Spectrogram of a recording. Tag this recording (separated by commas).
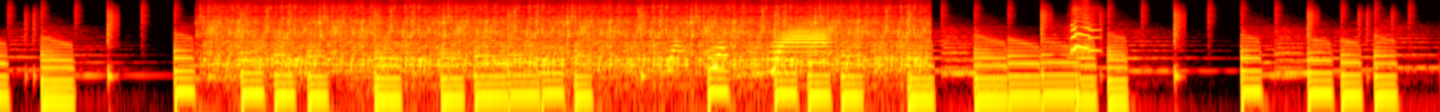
Water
